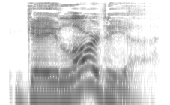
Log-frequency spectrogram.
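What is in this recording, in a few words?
"gaillardia", British English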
